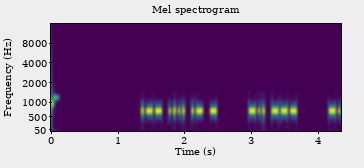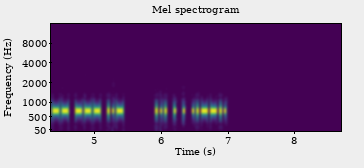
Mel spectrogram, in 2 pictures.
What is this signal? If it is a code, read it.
Morse code, heard as a keyed tone, about 36 wpm, 700 Hz. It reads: WHAT DO YOU SEE?
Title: 2x Word-Spacing - Sentences from Top 100 Words - 35wpm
